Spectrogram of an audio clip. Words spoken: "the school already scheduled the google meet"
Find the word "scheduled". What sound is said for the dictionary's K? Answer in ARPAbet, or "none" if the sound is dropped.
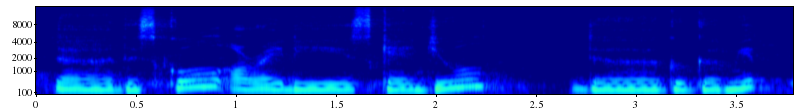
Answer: K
